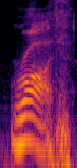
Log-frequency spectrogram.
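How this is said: The word is said with a British pronunciation.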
